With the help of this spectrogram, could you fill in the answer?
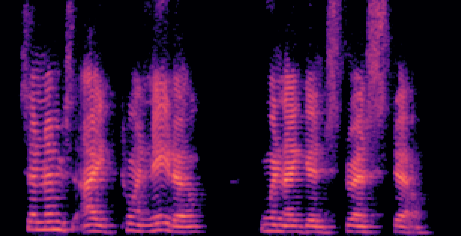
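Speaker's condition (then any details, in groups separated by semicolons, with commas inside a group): Speech apraxia; childhood apraxia of speech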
